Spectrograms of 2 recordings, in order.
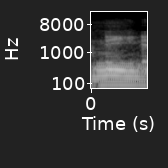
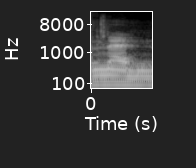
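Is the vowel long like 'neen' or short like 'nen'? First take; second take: long; short. First: The vowel is long, like 'neen'. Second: The vowel is short, like 'nen'. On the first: The speaker calls it wrong. "I can't pronounce the word "neen" anymore" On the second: The speaker calls it right. "I've got to start calling it the Nen now"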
